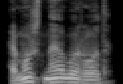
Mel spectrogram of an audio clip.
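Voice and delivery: usual speaking voice

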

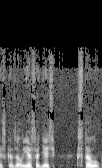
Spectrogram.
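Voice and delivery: usual speaking voice

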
